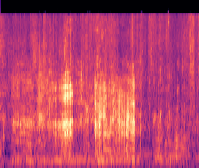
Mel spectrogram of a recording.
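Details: Belgian Malinois puppies aged fifty days fight over one toy, the struggle waking wild instincts; harsh, grinding growls in two loud bursts, then quieter rumbling beneath the scuffle.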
